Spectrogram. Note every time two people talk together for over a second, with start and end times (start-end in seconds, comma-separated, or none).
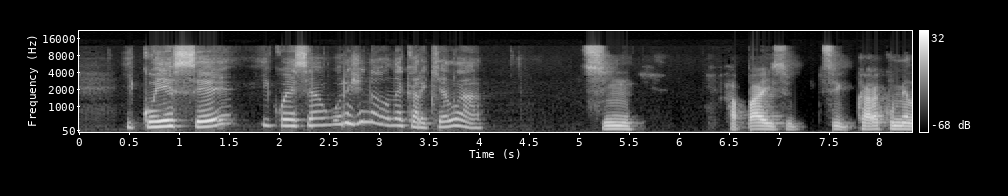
none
